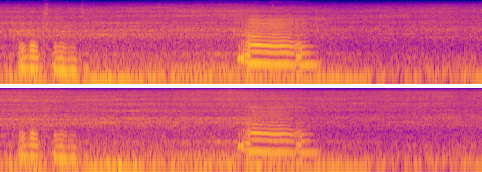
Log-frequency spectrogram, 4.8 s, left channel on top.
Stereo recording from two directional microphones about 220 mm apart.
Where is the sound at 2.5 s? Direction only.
15° left (ahead or behind).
